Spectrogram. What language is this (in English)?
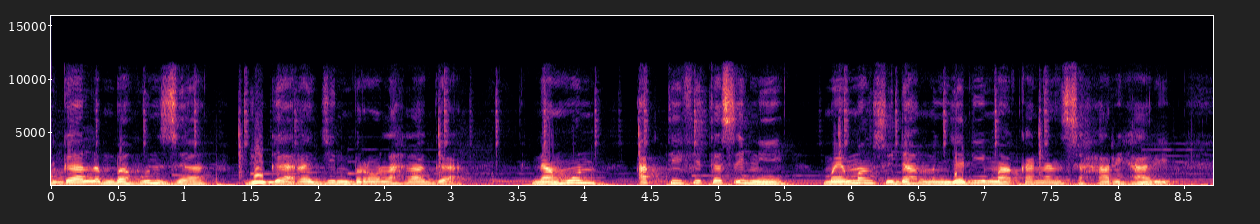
Indonesian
